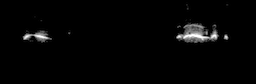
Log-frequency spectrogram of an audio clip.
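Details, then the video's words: A male Redhead duck on the water, displaying to a female, gives two nasal, cat-like mewing mating calls about two and a half seconds apart, the second longer and wavering with a short tag note. "Redhead Duck Calling Its Mate Display Call"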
